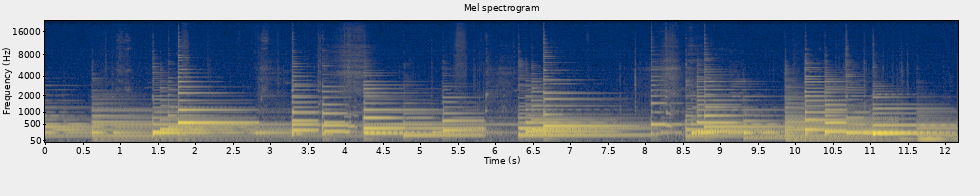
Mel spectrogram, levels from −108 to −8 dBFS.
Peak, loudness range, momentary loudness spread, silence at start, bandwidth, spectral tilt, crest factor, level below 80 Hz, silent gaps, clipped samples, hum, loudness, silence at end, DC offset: -10 dBFS; 4 LU; 15 LU; 0 s; 8 kHz; -8.5 dB/octave; 18 dB; -58 dBFS; none; under 0.1%; none; -28 LUFS; 0 s; under 0.1%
